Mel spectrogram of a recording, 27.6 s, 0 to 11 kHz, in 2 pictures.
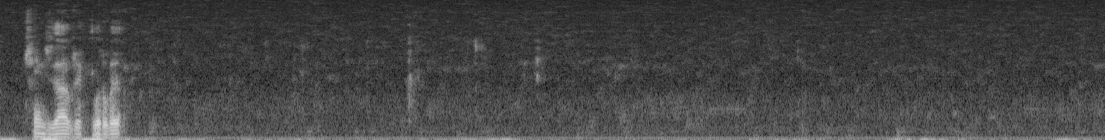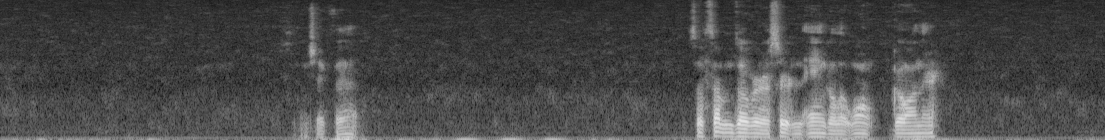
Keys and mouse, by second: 2.5 Tab, 3.3 z, 3.6 a, 3.7 a, 4.4 a, 4.9 Tab, 5.8 b, 6.2-8.0 drag, 6.4 a, 6.8 b, 7.6 g, 10.3 z, 11.5 Tab, 16.8 middle click, 17.0-22.8 drag, 22.8-24.7 middle drag, 25.1-27.6 drag.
